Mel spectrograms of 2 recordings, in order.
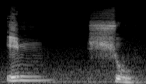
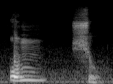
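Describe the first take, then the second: First: The first vowel is an i sound. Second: The first vowel is a u sound. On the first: The speaker calls it right. "misalnya pada kalimat imshu" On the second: The speaker calls it wrong. "bukan umshu"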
